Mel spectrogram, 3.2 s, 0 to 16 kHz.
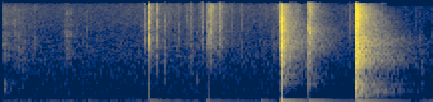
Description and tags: A piece of plywood, breaking. (1)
